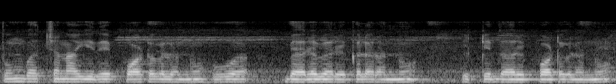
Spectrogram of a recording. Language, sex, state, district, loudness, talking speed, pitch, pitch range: Kannada, male, Karnataka, Belgaum, -16 LUFS, 95 wpm, 120 Hz, 115-120 Hz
